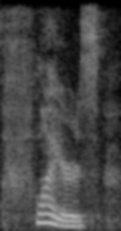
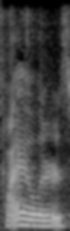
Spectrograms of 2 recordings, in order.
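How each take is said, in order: First: The word begins with the sound 'fly'. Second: The word begins with the sound 'fill'. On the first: The speaker calls it right. "That's flyers" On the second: The speaker calls it wrong. "I just realized I mispronounced that"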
